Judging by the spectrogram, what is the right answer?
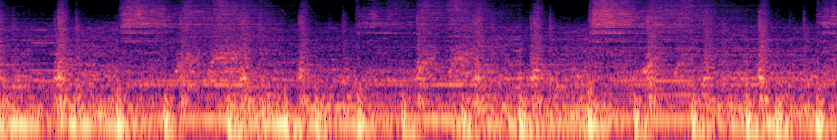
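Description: Heavy rock band playing live and loud: distorted electric guitars through amplifiers and a drum kit with frequent cymbal crashes, a vocalist shouting into a microphone over them.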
